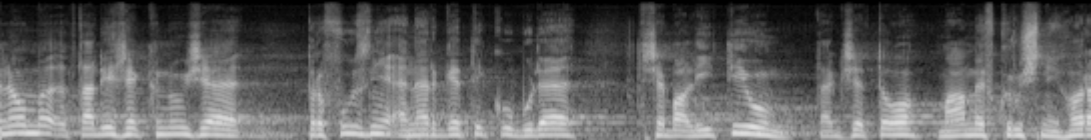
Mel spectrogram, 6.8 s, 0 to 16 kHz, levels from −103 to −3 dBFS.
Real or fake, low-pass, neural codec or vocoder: real; 14.4 kHz; none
